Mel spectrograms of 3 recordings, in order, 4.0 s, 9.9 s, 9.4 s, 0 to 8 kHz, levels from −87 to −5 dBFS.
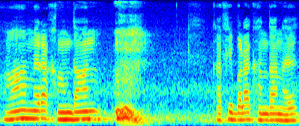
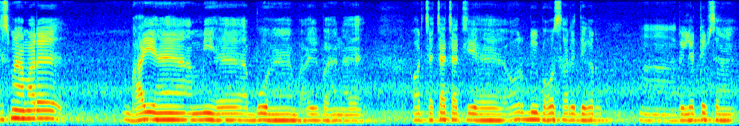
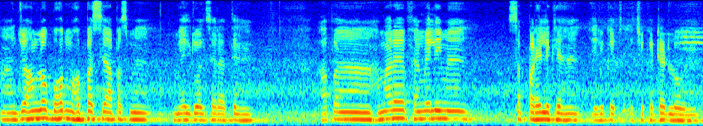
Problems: none marked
